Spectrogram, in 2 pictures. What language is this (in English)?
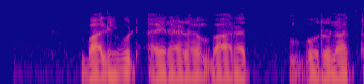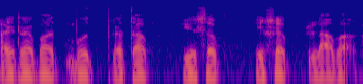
Kannada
